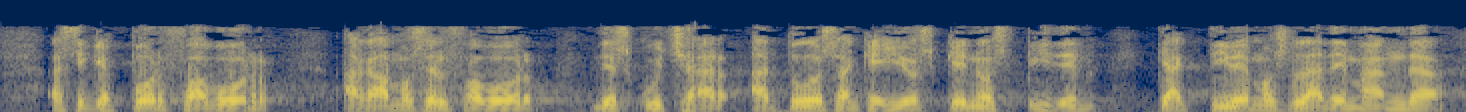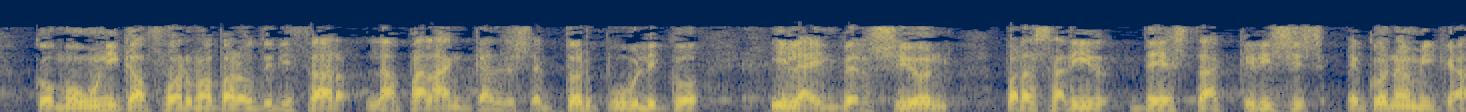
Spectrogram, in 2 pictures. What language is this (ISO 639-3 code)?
spa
